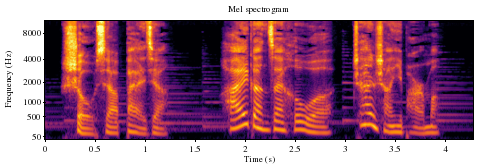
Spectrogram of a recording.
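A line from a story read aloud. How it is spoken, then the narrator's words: Woman, laughing. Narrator (Chinese): 一个女子 笑着说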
